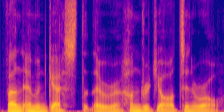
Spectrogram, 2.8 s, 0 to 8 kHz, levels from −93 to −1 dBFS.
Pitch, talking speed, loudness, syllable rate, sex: 135 Hz, 255 wpm, -18 LUFS, 6.3 syllables/s, male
